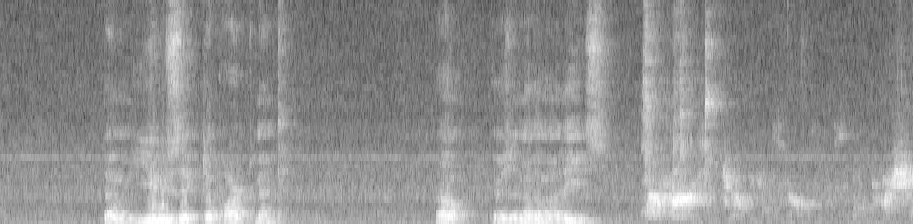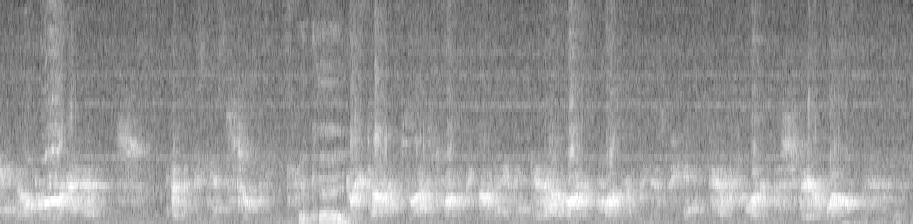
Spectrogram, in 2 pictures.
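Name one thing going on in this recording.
A young man talks animatedly into a nearby microphone.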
